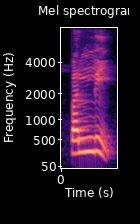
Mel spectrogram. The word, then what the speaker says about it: பல்லி: நீங்க அதை டிஃபரன்ஷியேட் பண்ணுவீங்க நாக்கினுடைய நுனி போயி நம்மளுடைய பிரண்ட்ல இருக்கிற பல்லுடைய மேல் அன்னத்தை போய் லைட்டா டச் பண்ணனும் நாக்கினுடைய நுனி அப்பதான் நீங்க வந்து பல்லி செவுத்துல போடுற பல்லியை நீங்க உச்சரிக்க முடியும் இந்த இடத்துல படணும் அப்ப பல்லி அப்படின்னு சொல்லுவோம் அதே அந்த நாக்கு மடங்கி அந்த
